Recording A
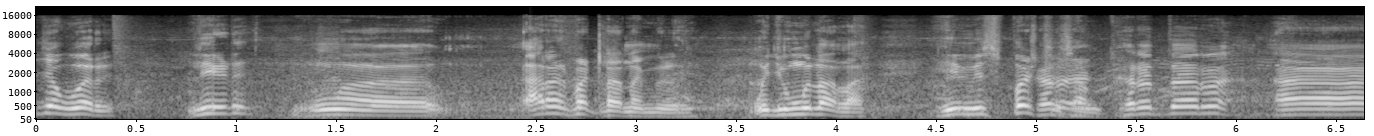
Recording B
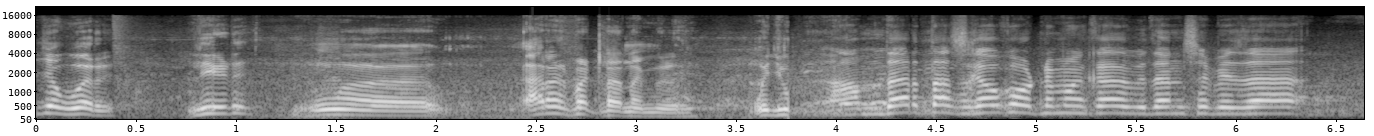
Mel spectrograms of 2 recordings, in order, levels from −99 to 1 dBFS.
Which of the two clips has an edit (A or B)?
B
